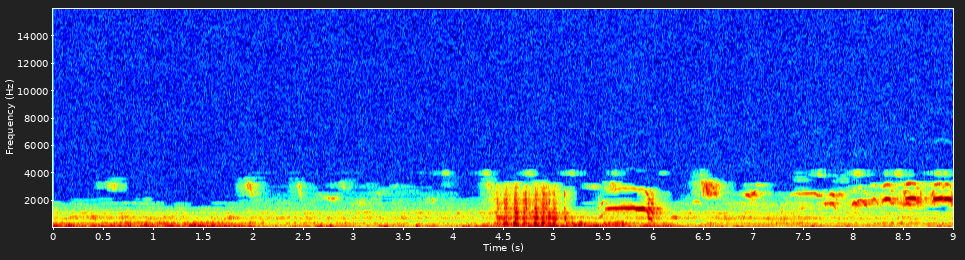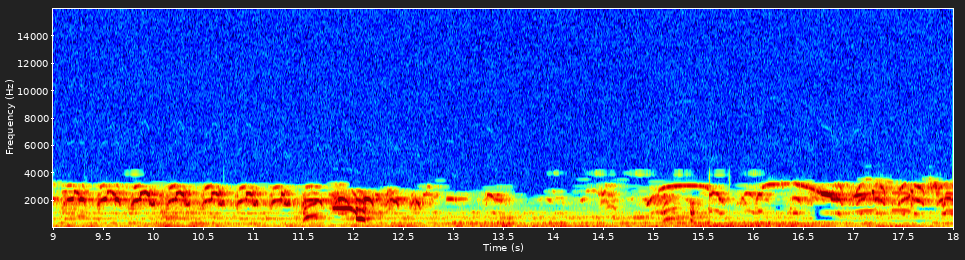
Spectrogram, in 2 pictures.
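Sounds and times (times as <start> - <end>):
gulls calling: 8.3 - 18.0.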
